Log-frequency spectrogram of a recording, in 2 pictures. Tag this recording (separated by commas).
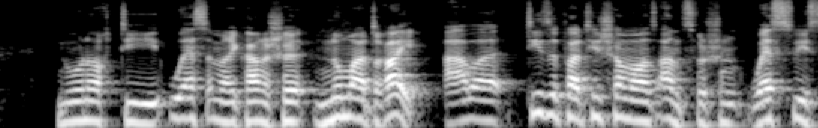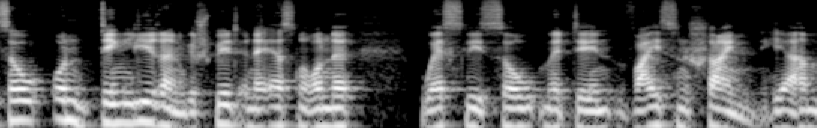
Speech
